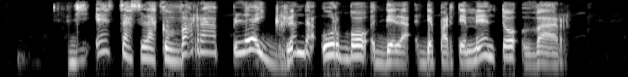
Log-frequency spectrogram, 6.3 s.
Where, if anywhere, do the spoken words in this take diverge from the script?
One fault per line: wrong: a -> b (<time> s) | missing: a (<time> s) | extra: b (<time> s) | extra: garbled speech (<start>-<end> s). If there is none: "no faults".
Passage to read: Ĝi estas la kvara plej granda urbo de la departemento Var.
no faults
